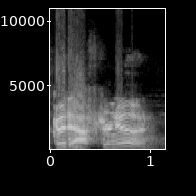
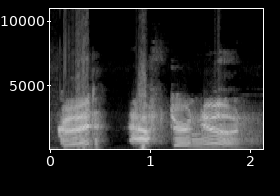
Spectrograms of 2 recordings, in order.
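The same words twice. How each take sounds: First: It is said at a very fast pace. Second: It is said at a fast pace.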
